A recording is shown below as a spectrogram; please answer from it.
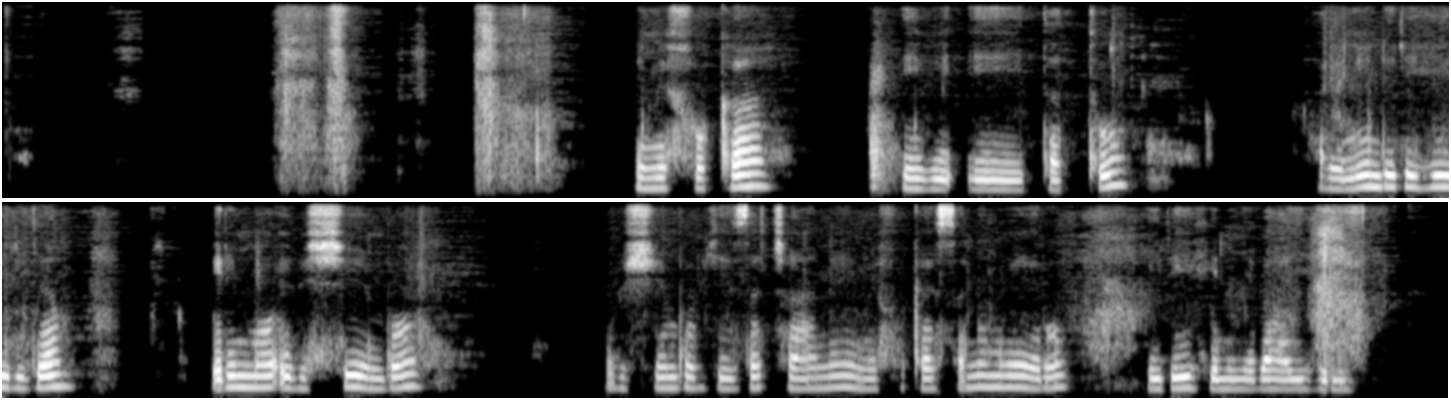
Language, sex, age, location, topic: Kinyarwanda, female, 50+, Musanze, agriculture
